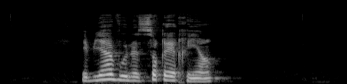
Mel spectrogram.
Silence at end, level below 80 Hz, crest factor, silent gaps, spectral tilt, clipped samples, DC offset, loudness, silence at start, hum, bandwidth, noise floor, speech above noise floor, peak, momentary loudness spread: 1.3 s; -68 dBFS; 20 dB; none; -5 dB/octave; under 0.1%; under 0.1%; -23 LUFS; 0.8 s; none; 11.5 kHz; -72 dBFS; 50 dB; -6 dBFS; 11 LU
